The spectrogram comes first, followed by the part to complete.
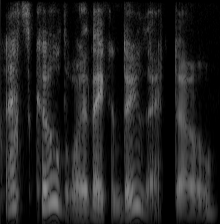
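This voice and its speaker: A woman chatting casually with her viewers in a folksy, religious way, calling them honey. She keeps clearing her throat as her voice gives out. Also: low voice, wildly swooping pitch, moderate pace, darkish tone, no echo, clean studio sound. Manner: religious, often says Lord have mercy. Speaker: vlogger reading viewer comments. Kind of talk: casual live chat.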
